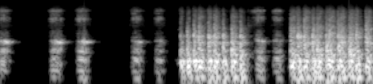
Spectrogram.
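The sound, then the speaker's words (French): A wild boar grunts a few times in short, separate bursts, then breaks into loud, continuous snorting and grunting as it charges. No voices. “Le sanglier arrive en fonçant sur lui.”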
